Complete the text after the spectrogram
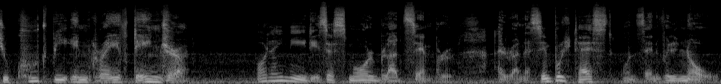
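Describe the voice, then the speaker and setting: Video game scientist: low voice, formal and precise, politely condescending, slippery, ambient noise underneath. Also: male voice, a little mellow, full character voice. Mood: coaxing. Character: evasive self-justifying male scientist, polite and condescending. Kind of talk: dramatic video game cutscene acting.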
